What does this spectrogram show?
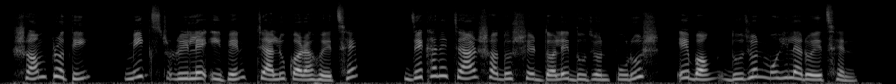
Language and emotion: Bengali, neutral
